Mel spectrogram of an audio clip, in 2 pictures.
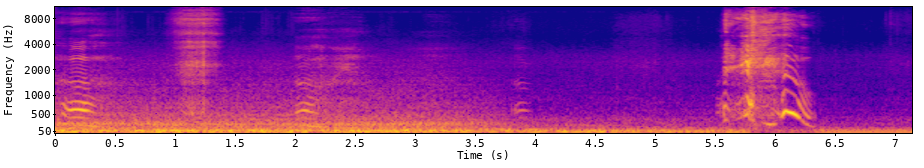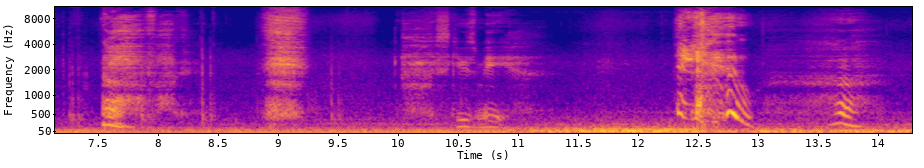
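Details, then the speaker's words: Repeated sneezes with sharp in-breaths over steady car engine rumble from a woman with allergies whose nose keeps tickling; sneezing that starts instantly in the car, in the morning; allergic rhinitis. "I just can't stop sneezing this morning. Here comes another one, I think."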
